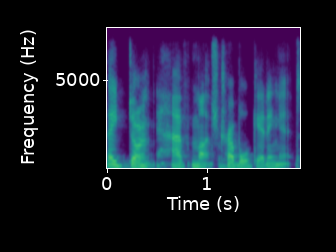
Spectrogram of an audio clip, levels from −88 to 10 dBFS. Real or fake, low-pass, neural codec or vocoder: fake; 7.2 kHz; codec, 16 kHz, 4 kbps, X-Codec, HuBERT features, trained on balanced general audio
